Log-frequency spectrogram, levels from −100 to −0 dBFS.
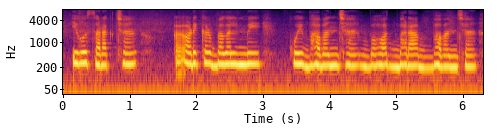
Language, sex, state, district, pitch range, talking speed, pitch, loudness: Maithili, female, Bihar, Samastipur, 225-250 Hz, 140 wpm, 235 Hz, -13 LUFS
